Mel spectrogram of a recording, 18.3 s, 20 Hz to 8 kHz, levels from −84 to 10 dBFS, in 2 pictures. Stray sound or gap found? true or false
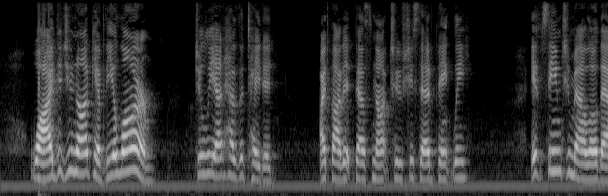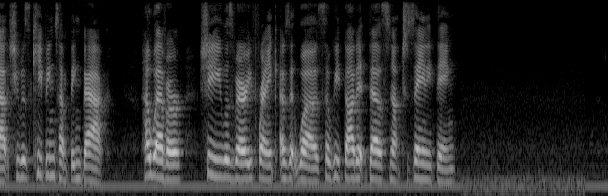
false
